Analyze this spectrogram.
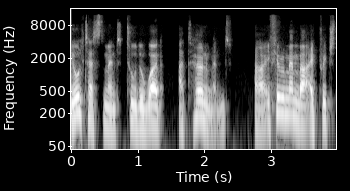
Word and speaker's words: atonement: And I said several times that the word atonement should be probably pronounced at-one-ment, because it comes from the idea that it is that which makes one.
